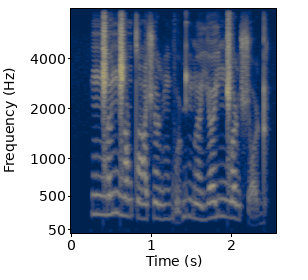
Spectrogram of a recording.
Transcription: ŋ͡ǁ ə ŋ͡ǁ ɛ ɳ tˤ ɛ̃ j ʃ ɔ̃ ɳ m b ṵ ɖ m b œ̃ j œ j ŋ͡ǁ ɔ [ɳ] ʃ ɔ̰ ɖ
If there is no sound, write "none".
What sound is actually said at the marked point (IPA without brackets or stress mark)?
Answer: ɳ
